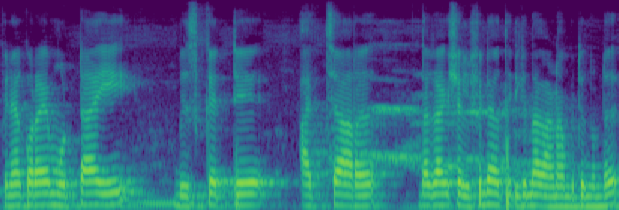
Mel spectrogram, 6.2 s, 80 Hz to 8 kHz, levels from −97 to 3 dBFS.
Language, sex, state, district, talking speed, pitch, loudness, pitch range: Malayalam, male, Kerala, Thiruvananthapuram, 105 wpm, 155 Hz, -21 LUFS, 145-160 Hz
